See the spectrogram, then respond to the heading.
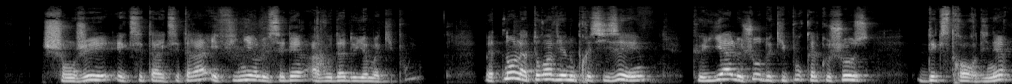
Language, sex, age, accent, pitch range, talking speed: French, male, 40-59, French, 175-210 Hz, 160 wpm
